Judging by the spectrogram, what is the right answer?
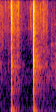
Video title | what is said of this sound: Irish People Try Harry Potter World Candy | That's not hollow. - Solid chocolate.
